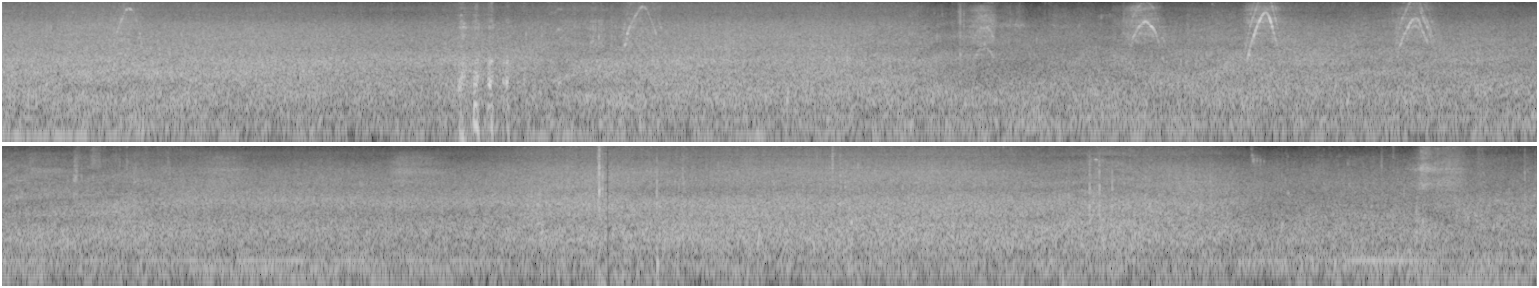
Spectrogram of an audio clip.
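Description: Steady rushing of flowing river water, with a few faint, brief high chirps in the middle.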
